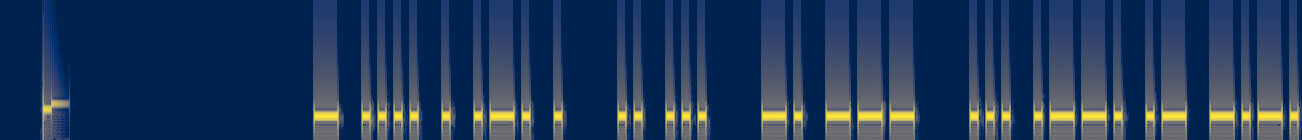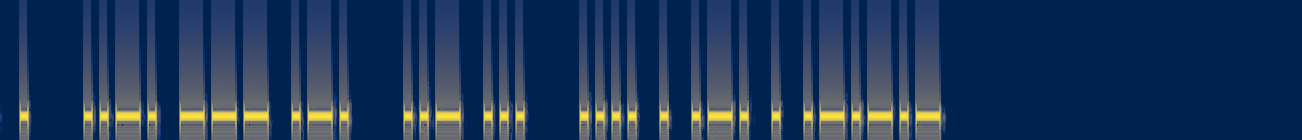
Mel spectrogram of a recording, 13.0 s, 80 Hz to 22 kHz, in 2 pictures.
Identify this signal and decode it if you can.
Morse code, heard as a keyed tone, about 30 wpm, 700 Hz. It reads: THERE IS NO SPACE FOR US HERE.
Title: Sentences from Top 1000 Words - Review Part 5 - 30wpm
